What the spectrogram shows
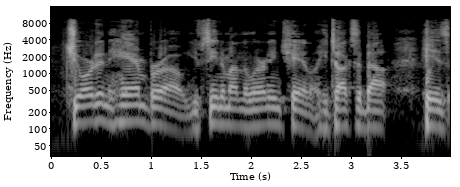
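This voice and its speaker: Noticeable background noise sits behind a man whose medium pitch shows ordinary pitch variation. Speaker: convention reporter. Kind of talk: field interview report.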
